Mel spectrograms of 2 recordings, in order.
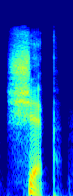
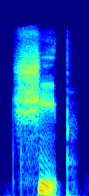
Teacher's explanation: For ship, think short and relaxed. Your mouth is kind of loose.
